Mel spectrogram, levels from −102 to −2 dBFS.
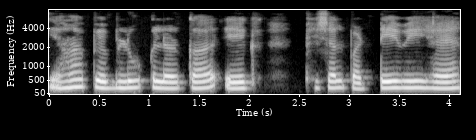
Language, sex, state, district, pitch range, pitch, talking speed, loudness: Hindi, female, Bihar, Sitamarhi, 225-240 Hz, 230 Hz, 160 wpm, -13 LUFS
